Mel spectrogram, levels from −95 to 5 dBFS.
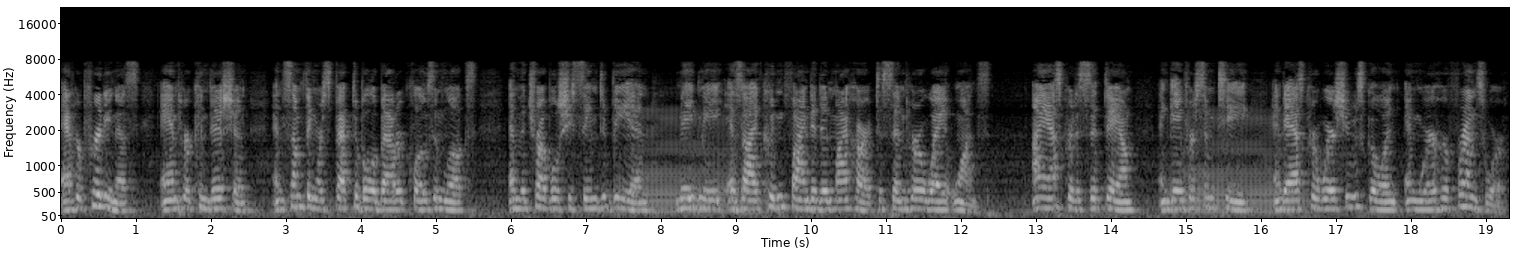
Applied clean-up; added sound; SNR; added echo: none; Wind instrument, woodwind instrument; 16 dB; reverberation time 0.4 s.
